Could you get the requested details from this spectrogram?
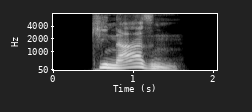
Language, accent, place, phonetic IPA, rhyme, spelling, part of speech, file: German, Germany, Berlin, [kiˈnaːzn̩], -aːzn̩, Kinasen, noun, De-Kinasen.ogg
- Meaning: plural of Kinase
